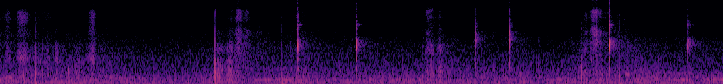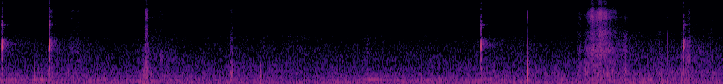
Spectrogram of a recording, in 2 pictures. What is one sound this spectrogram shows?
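Keys tap and click on a touchscreen keyboard.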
